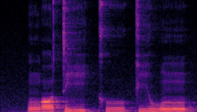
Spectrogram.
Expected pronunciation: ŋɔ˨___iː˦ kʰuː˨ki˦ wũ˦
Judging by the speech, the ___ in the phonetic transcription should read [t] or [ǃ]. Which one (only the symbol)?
t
